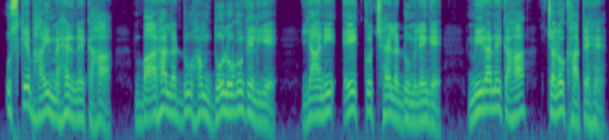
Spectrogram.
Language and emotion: Urdu, neutral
